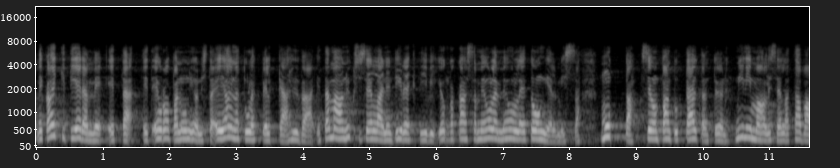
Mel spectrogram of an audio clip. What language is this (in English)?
Finnish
